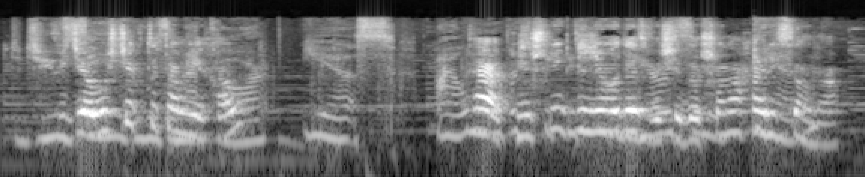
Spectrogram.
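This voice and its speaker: Music plays behind a woman speaking at a moderate pace with a high pitch and ordinary pitch variation. Her loudness swings widely, and she leaves long, frequent pauses. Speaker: fan voice-over performer (lektor). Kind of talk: Polish voice-over reading of a translated cartoon (szeptanka).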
